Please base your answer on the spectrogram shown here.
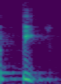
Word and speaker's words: pea: जैसे यहाँ लिखा हुआ है PEA, तो इसका प्रोनाउंस होता है पी, मटर के दाने को कहते हैं EAT।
